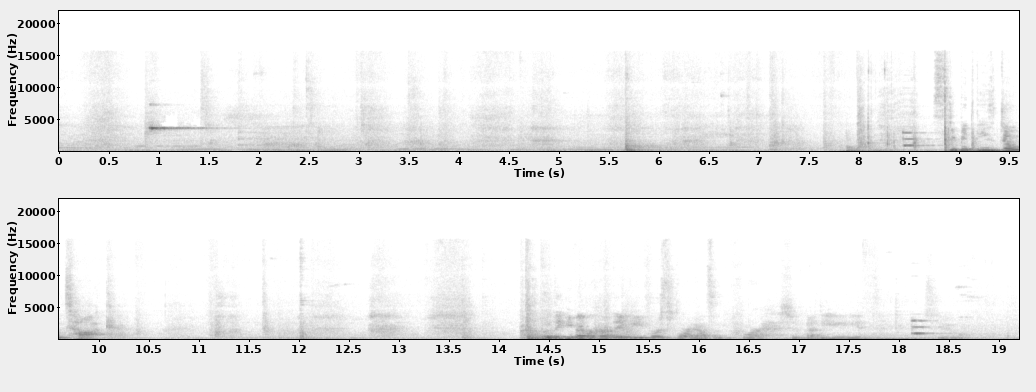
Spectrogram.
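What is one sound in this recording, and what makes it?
An elevator chime rings with a short high ding.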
